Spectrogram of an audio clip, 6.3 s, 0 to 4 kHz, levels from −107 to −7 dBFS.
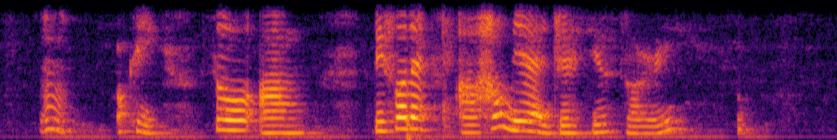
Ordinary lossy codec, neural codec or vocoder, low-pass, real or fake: Opus, 64 kbps; none; 3.6 kHz; real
